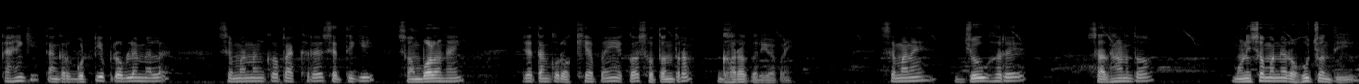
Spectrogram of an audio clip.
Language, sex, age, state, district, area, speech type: Odia, male, 30-45, Odisha, Jagatsinghpur, urban, spontaneous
